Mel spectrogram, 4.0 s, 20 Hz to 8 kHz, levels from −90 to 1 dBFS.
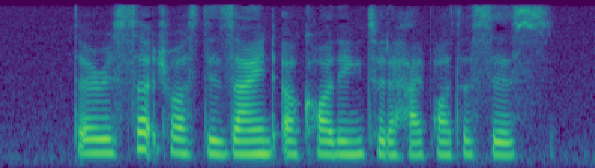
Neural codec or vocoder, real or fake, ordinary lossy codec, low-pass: none; real; MP3, 48 kbps; 7.2 kHz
